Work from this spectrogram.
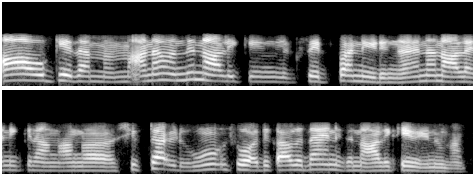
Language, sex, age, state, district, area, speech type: Tamil, female, 18-30, Tamil Nadu, Vellore, urban, conversation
